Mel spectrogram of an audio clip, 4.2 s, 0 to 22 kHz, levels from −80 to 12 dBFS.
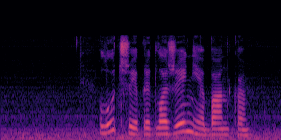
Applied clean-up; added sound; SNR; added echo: none; none; none; none.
